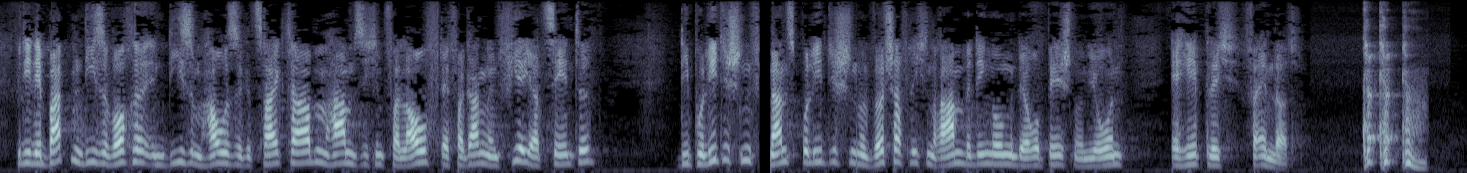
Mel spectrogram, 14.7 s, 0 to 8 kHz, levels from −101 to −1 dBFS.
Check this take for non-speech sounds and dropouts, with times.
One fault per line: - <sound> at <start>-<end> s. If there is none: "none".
- dropout at 7.6-7.7 s
- cough at 13.6-14.3 s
